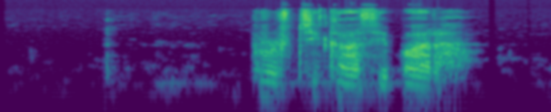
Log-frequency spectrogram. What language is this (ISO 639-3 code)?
kls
